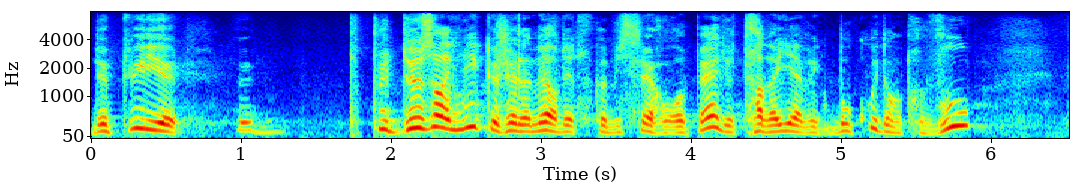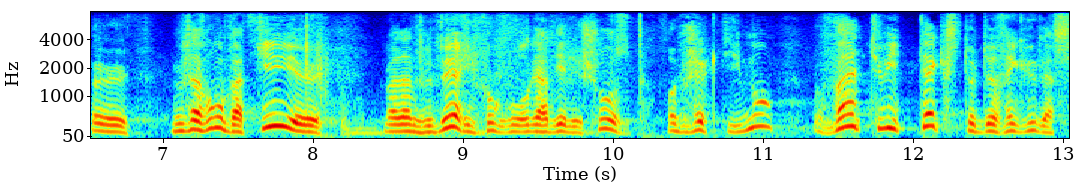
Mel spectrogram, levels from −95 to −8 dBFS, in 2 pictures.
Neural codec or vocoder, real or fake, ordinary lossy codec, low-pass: codec, 16 kHz, 2 kbps, FunCodec, trained on Chinese and English, 25 frames a second; fake; none; none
